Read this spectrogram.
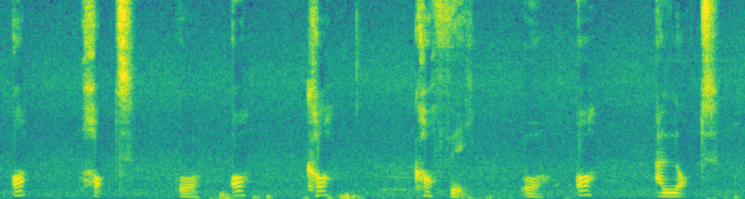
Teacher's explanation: another big difference with British English is that we like to use a clear aw sound with many words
